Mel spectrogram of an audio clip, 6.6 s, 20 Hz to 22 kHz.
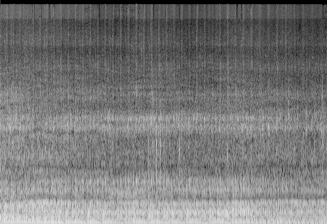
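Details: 2019 Camaro SS, 6.2L direct-injection LT1 V8, before repair: uneven, lumpy idle with an irregular stumble about three times a second over the low drone; misfire from an injector stuck open, oil overfull with fuel.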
